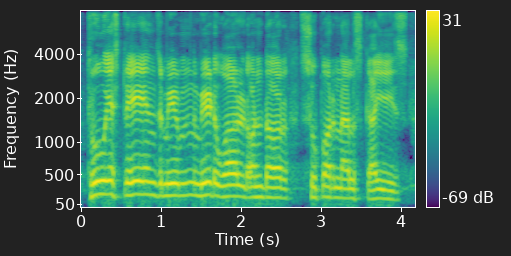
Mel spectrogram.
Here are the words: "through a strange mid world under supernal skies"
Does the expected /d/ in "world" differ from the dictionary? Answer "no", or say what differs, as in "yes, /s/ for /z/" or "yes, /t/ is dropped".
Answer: no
